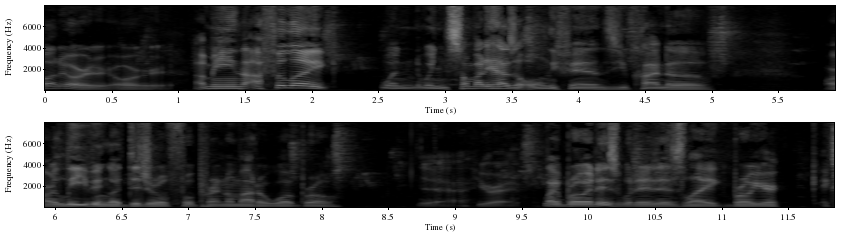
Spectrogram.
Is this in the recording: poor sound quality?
no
